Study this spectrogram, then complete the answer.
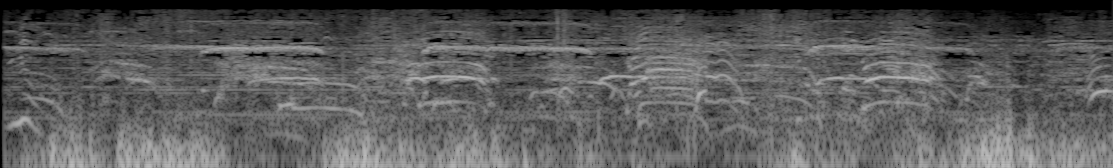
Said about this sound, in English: We saw observers shouting at the agents as they walked back to their vehicles.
